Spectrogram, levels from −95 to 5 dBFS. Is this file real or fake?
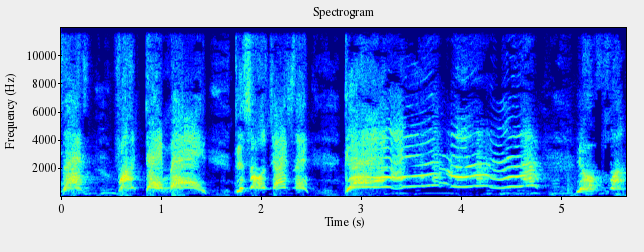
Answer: real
